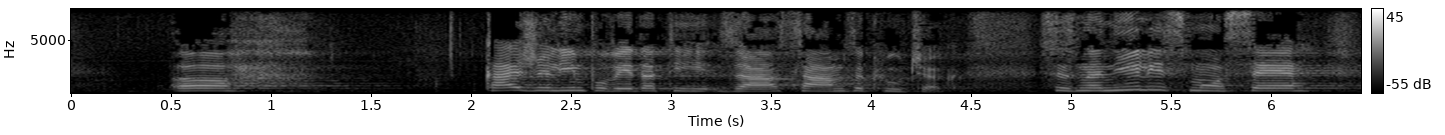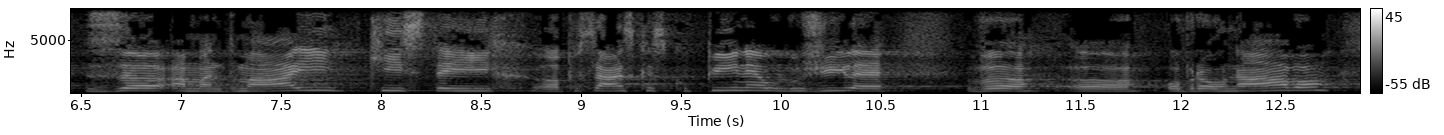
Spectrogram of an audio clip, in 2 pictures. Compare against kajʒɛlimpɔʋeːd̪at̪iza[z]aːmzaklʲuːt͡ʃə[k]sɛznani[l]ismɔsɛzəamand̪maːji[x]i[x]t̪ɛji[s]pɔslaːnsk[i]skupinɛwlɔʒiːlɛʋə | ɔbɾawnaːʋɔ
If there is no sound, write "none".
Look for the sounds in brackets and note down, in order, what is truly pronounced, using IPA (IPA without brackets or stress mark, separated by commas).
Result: s, k, l, k, s, x, ɛ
